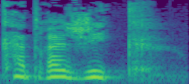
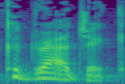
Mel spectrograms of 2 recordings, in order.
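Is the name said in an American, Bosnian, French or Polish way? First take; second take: French; American. First: The name is said the French way. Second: The name is said the American way.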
